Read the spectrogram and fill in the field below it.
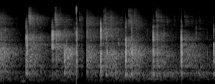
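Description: Scattered applause from an audience at a city council meeting, a thin patter of light claps and taps repeating at a steady pace, fairly quiet and close, with no voices over it.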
